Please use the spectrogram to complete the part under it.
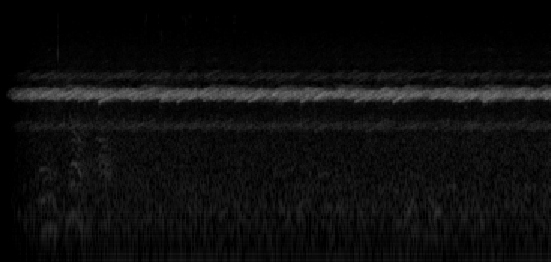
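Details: A dense chorus of spring peepers (Pseudacris crucifer), their high piping peeps merging into one shrill, unbroken ring.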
